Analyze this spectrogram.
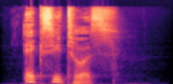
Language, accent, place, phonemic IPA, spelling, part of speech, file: German, Germany, Berlin, /ˈɛksitʊs/, Exitus, noun, De-Exitus.ogg
- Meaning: death, passing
